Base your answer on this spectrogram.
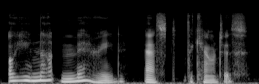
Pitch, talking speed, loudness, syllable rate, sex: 135 Hz, 160 wpm, -21 LUFS, 5.2 syllables/s, male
